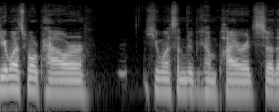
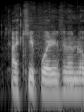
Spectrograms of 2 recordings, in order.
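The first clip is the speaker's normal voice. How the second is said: ordinary talk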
